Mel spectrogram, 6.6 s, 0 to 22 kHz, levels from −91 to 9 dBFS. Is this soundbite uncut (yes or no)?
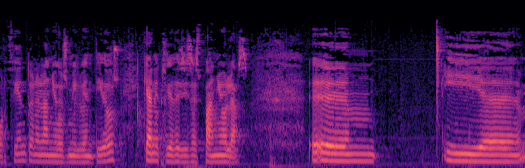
no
